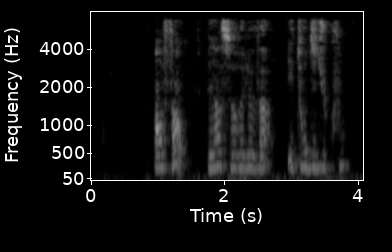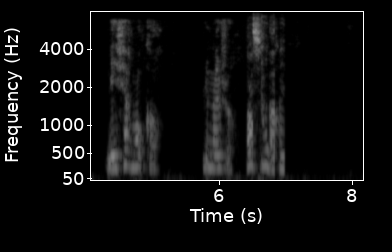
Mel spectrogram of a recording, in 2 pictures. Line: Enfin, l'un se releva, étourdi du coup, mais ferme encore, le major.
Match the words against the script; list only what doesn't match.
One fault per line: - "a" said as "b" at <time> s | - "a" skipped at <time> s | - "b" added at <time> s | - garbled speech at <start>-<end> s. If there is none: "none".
- garbled speech at 6.4-7.0 s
